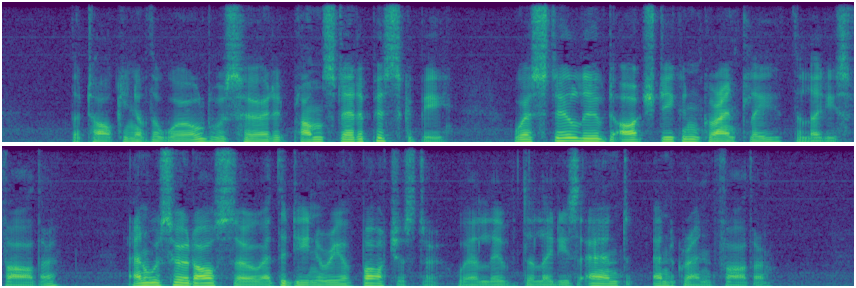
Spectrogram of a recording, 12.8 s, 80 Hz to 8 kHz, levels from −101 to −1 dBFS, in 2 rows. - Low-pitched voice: Yes, low, 110 Hz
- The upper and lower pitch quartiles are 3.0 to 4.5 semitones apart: No, average, 5.0 semitones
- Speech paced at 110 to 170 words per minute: Yes, average, 160 wpm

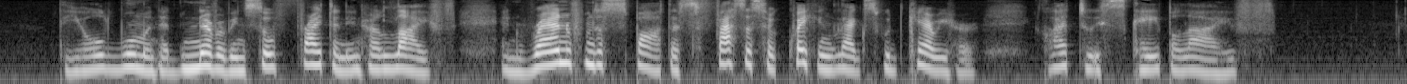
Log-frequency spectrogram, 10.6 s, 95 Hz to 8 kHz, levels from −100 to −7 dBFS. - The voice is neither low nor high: No, high, 210 Hz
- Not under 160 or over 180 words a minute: Yes, average, 165 wpm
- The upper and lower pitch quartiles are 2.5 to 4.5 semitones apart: Yes, average, 3.5 semitones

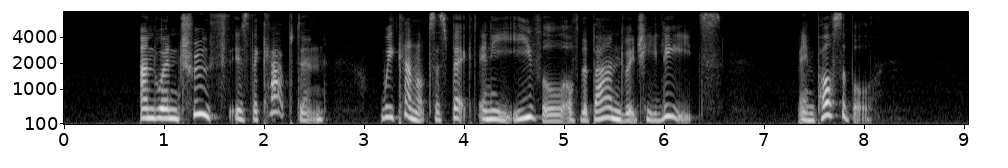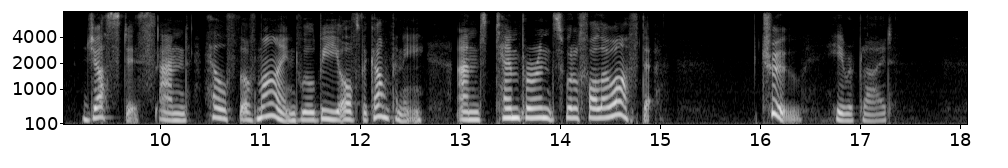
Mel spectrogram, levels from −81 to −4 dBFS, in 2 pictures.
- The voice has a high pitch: Yes, high, 220 Hz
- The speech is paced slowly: Yes, slow, 120 wpm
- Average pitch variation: Yes, average, 4.6 semitones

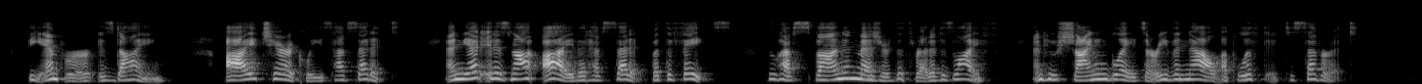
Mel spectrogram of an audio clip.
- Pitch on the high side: Yes, high, 220 Hz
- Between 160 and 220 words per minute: Yes, average, 180 wpm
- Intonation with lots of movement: No, average, 3.8 semitones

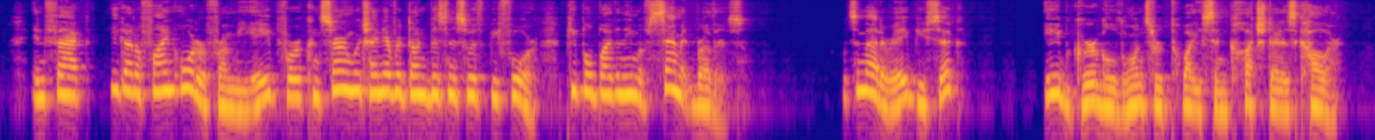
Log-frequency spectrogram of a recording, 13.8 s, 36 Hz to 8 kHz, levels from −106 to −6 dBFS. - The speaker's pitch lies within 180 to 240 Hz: Yes, high, 190 Hz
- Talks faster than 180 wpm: Yes, average, 190 wpm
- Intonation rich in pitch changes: Yes, wide, 7.5 semitones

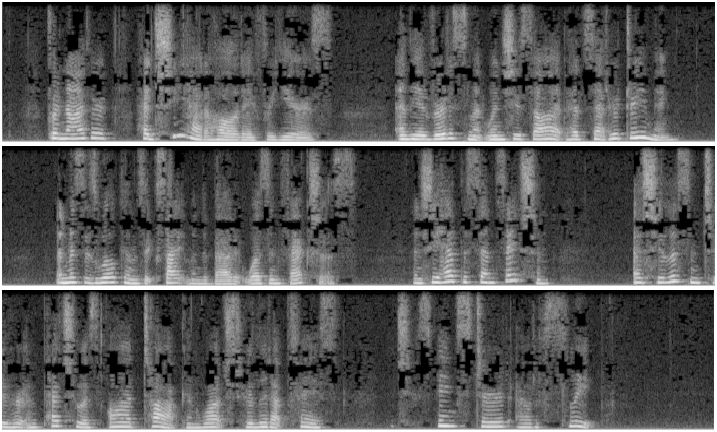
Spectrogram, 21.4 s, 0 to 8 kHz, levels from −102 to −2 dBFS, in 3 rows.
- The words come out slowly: No, average, 155 wpm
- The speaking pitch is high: Yes, high, 215 Hz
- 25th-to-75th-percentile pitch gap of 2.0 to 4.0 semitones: No, average, 4.5 semitones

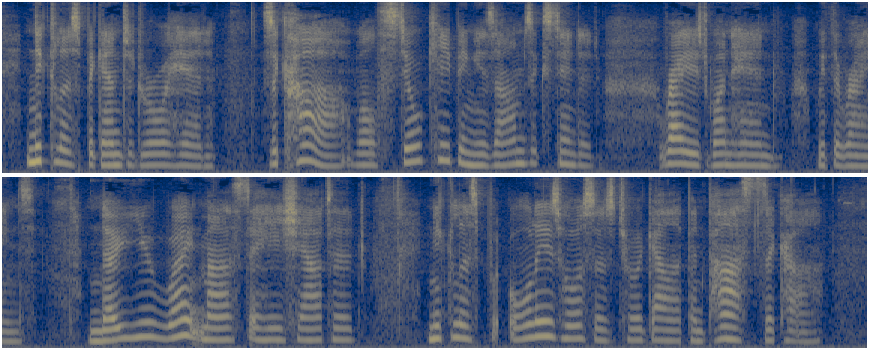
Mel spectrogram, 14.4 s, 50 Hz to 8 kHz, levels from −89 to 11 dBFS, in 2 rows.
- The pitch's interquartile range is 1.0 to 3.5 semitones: Yes, average, 2.8 semitones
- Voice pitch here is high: Yes, high, 195 Hz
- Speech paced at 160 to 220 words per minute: No, average, 145 wpm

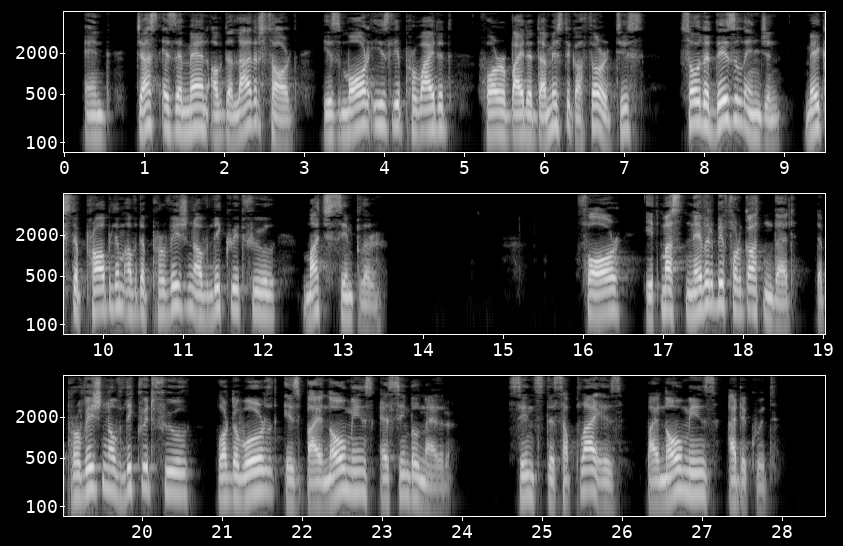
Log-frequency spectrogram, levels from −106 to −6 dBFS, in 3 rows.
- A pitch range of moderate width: Yes, average, 4.6 semitones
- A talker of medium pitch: Yes, medium, 150 Hz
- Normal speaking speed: No, slow, 130 wpm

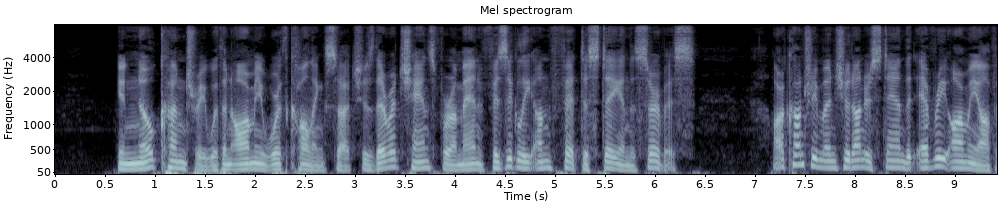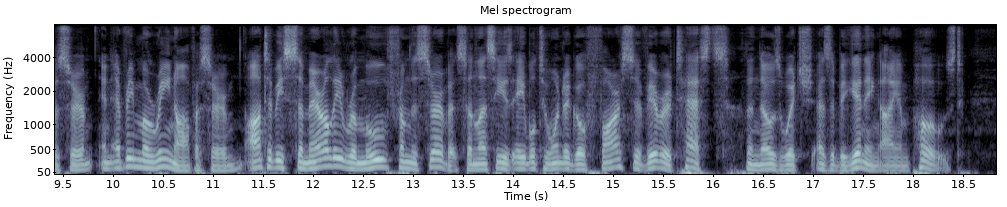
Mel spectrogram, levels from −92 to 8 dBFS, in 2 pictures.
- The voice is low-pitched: Yes, low, 115 Hz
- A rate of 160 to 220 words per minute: Yes, average, 190 wpm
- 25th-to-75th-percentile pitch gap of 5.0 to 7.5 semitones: Yes, average, 5.3 semitones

